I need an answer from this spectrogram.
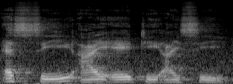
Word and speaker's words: sciatic: there's a sciatic nerve s c i a t i c is pronounced as sciatic and the sciatic nerve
